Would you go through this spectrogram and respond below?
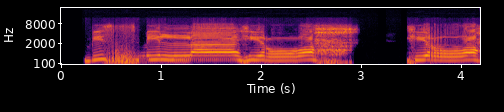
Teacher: ha sukunnya bisa dialirkan lagi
